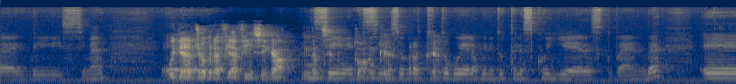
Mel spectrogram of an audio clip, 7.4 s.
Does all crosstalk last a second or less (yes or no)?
no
